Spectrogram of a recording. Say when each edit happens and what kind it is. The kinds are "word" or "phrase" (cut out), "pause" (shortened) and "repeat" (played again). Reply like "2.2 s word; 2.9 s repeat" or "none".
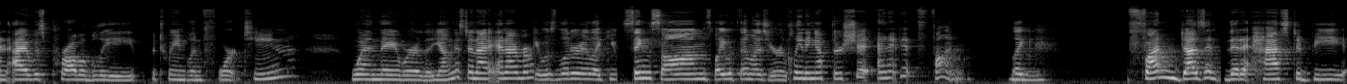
1.4 s word; 1.9 s word; 5.3 s word; 6.2 s word; 7.1 s word; 7.9 s word; 9.0 s word; 12.2 s word

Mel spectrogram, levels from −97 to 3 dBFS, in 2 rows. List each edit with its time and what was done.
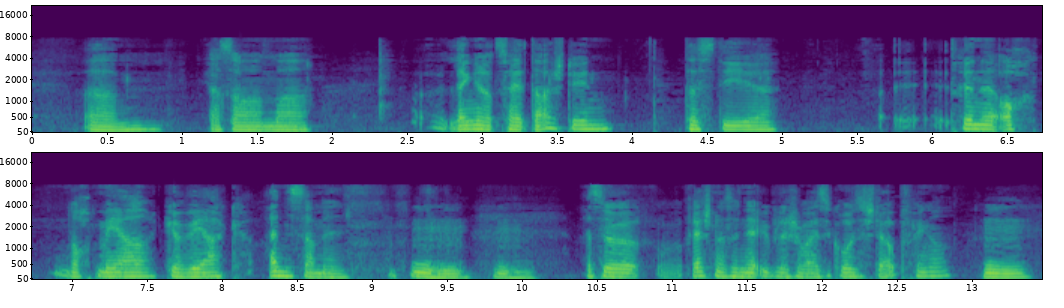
2.6 s word; 6.1 s word

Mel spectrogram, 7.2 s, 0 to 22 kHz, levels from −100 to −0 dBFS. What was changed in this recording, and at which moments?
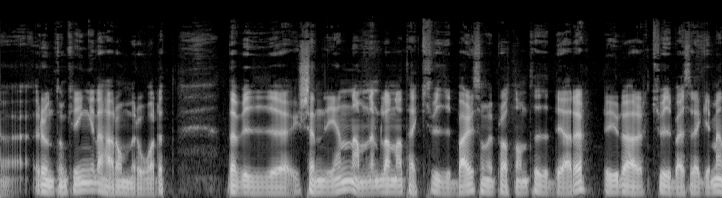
none

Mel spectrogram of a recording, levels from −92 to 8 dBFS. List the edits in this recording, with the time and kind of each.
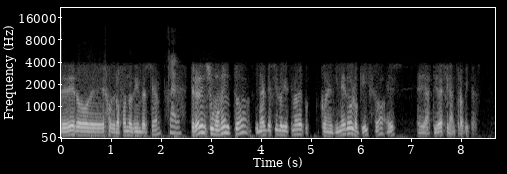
none

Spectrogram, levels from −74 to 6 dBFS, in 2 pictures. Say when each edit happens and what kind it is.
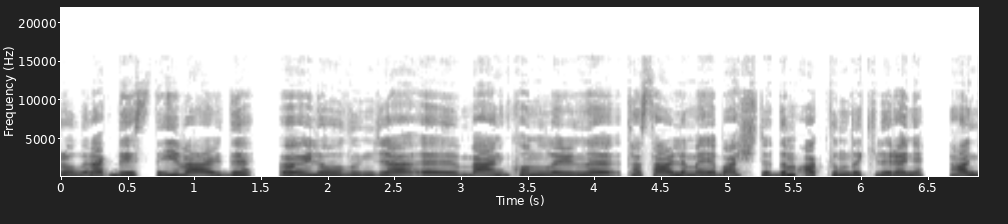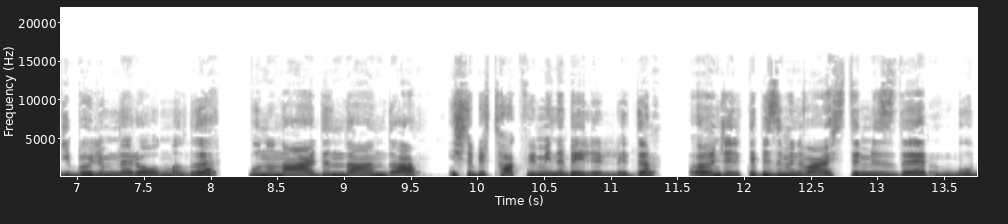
3.4 s word

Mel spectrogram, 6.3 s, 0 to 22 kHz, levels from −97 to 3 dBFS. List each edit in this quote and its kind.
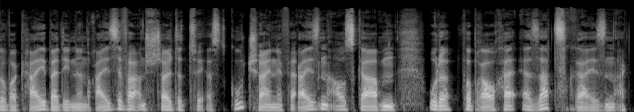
3.0 s word

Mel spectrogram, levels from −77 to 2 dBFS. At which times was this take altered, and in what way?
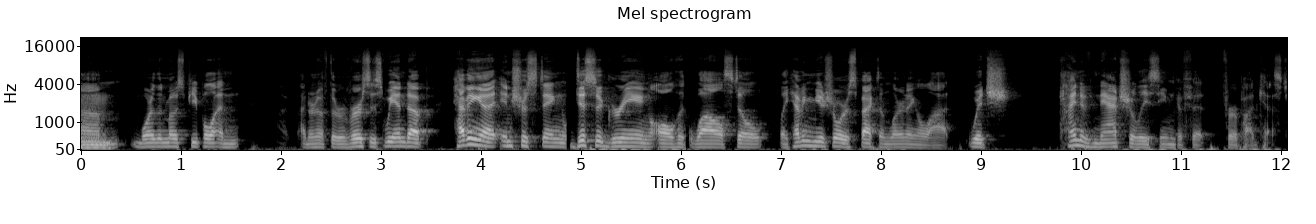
3.0 s phrase; 3.6 s pause; 4.8 s word; 6.0 s word; 8.8 s pause; 10.9 s word

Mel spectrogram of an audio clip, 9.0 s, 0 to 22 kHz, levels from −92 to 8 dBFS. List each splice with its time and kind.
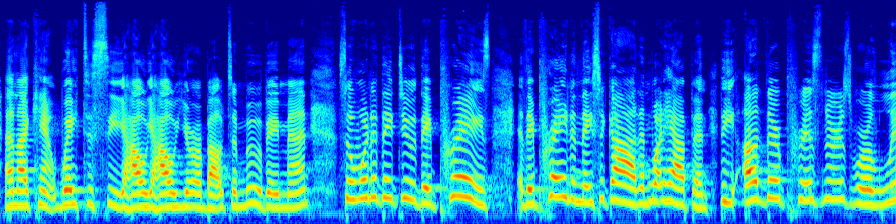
1.5 s repeat; 5.9 s phrase; 6.5 s word; 7.1 s pause

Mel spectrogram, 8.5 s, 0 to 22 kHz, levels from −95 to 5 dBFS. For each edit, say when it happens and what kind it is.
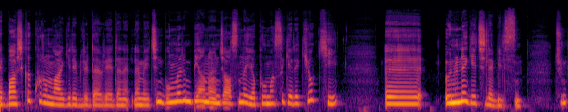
none

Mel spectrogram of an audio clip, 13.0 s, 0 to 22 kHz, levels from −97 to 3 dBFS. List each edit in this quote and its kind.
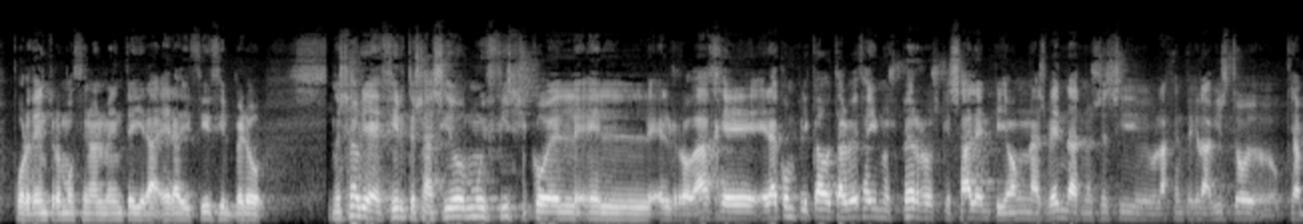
3.2 s pause

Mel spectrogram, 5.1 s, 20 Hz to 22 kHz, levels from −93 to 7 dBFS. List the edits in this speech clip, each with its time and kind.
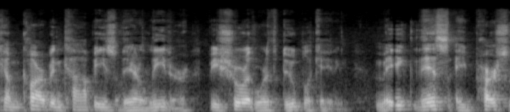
1.2 s word; 2.0 s pause; 2.5 s phrase; 3.5 s pause

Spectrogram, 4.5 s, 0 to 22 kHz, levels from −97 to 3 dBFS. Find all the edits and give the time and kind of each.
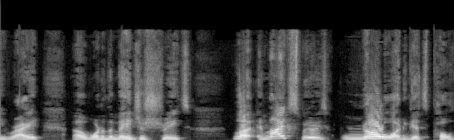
none

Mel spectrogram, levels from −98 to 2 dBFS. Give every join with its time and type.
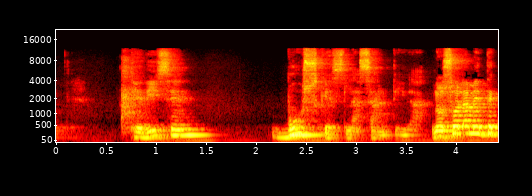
2.0 s word

